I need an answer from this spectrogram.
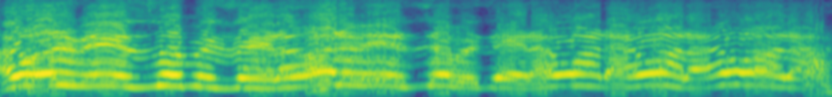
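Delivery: put-on whiny crying. Imitating Joe Biden whining like a crying child: imitating someone whining, crying. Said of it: "just crying like a bitch".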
